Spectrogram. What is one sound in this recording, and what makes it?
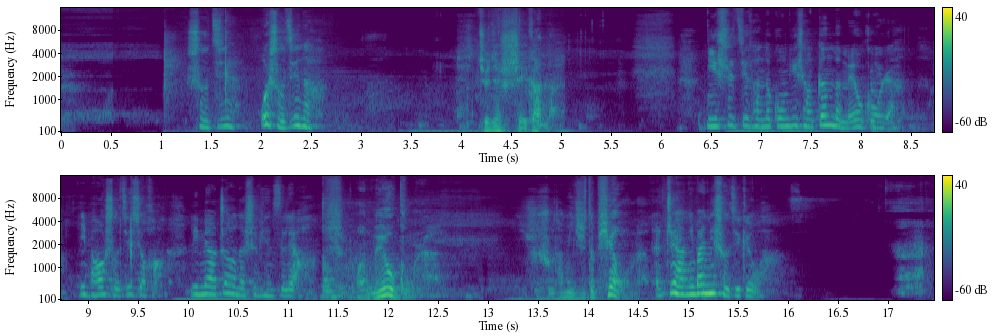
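A young woman speaks with worry, close by.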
